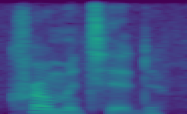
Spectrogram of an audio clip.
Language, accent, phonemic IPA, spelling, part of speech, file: English, US, /ˈkɹəʊmətɪd/, chromatid, noun, En-us-chromatid.ogg
- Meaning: After DNA replication, either of the two connected double-helix strands of a metaphase chromosome that separate during mitosis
